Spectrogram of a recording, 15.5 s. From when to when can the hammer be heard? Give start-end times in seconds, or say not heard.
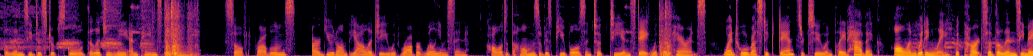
not heard.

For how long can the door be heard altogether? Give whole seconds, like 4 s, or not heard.
2 s.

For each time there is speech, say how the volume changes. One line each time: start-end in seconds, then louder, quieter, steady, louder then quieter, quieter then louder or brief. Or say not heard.
0.0-15.4 louder.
